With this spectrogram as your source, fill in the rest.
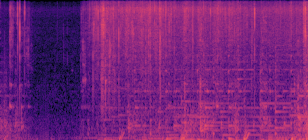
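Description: Grated pumpkin peel roasts in a pan over low flame with hing and sesame seeds. A brief quieter moment gives way to a steady crackling sizzle, close by, with faint scraping and stirring throughout.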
